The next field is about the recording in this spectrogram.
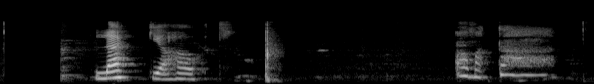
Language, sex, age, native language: Icelandic, male, 8, French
